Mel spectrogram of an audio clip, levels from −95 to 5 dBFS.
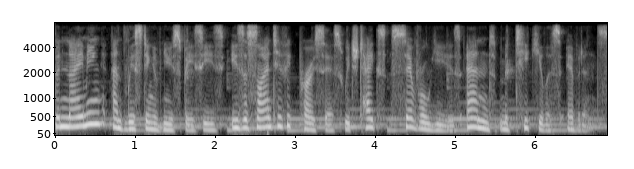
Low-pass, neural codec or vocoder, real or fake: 7.2 kHz; none; real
